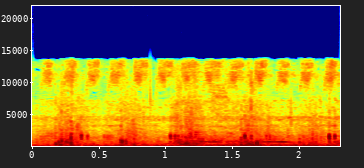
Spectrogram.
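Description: Footsteps of a group of soldiers walking off together on a dirt path, with the rustle of their gear.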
